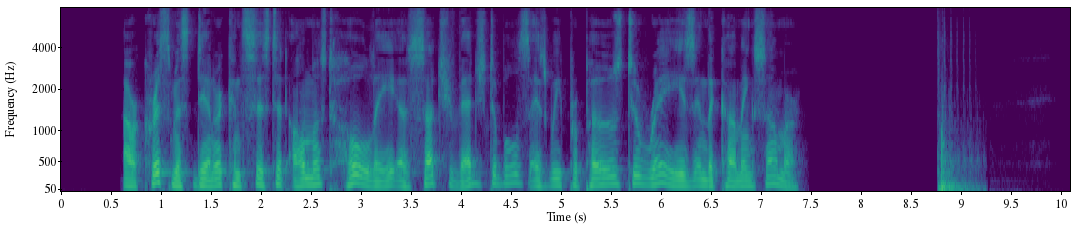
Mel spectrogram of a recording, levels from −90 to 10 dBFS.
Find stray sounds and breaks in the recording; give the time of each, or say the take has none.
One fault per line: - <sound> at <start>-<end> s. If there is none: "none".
- thud at 8.8-9.3 s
